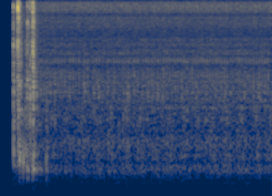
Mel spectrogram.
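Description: A tape machine starting up: two sharp clicks right at the start, then the steady hiss and whir of tape running.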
